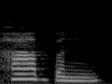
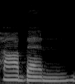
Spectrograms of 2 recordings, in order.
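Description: First: The ending is reduced with little jaw movement. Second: The ending has a full vowel with an open jaw. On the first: The speaker calls it right. "Wir sagen haben" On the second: The speaker calls it wrong. "Wir sagen nicht haben"

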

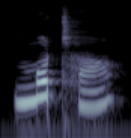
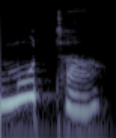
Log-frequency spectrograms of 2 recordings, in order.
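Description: First: The u is short, lax and open. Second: The u is tense with a closed jaw. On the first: The speaker calls it right. "Zum Beispiel für das kurze U" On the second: The speaker calls it wrong. "Hier sind die Lippen zu stark gespannt und der Unterkiefer ist zu weit geschlossen"

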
